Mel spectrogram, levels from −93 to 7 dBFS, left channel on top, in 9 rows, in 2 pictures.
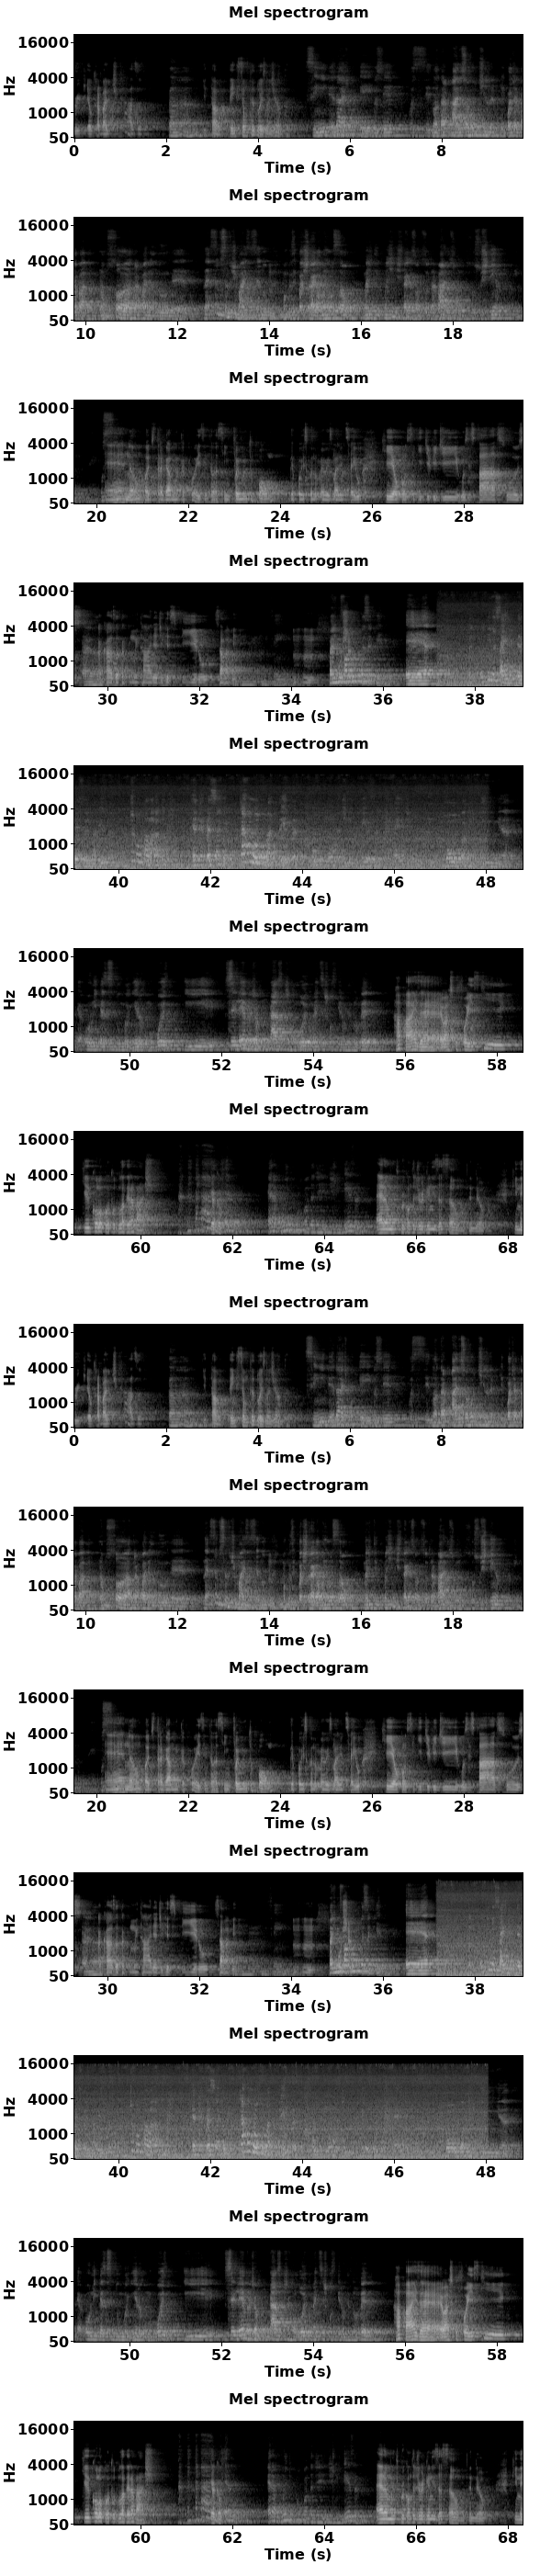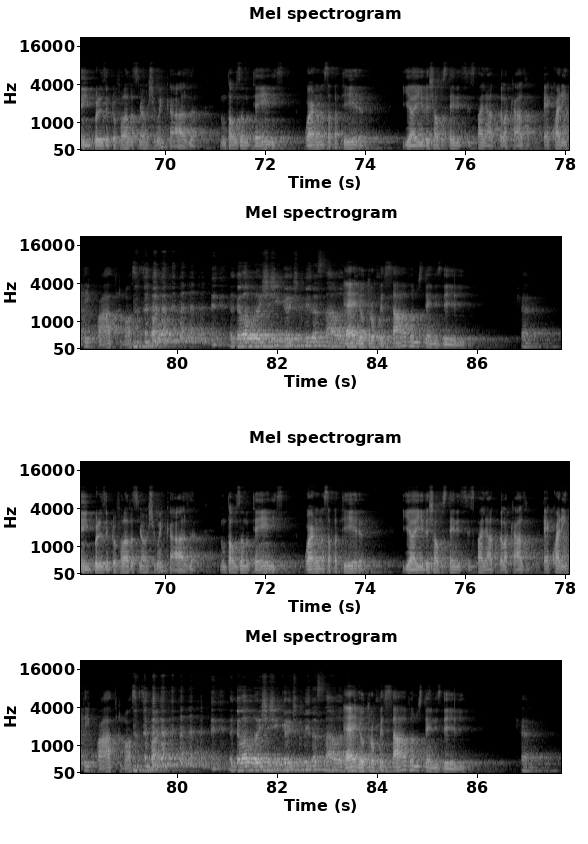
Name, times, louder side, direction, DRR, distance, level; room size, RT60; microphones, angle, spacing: voice 1, 0.0-1.5 3.0-4.6 14.0-14.5 20.2-23.9 24.2-32.8 34.0-34.5 35.0-35.4 41.9-42.3 42.6-42.7 55.8-58.2 58.7-60.3 61.5-61.8 65.1-67.5 67.8-70.6 71.1-72.3 72.8-74.0 74.8-77.3 77.6-79.6 83.3-85.8, right 2 dB, 25° right, 7 dB, 0.8 m, -35 dB
voice 2, 2.0-2.6 5.2-5.9 6.2-6.9 7.3-7.4 7.6-12.2 12.6-15.7 16.0-19.0 19.3-19.6 19.9-20.7 29.4-29.9 32.7-33.9 34.8-36.0 36.5-37.0 37.3-37.4 37.9-42.3 42.6-43.9 44.2-45.7 46.0-48.5 48.9-50.8 51.2-55.2 60.8-60.9 61.3-62.1 62.8-63.2 63.6-64.7 74.8-74.9 79.1-79.8 80.0-83.6 84.0-84.2 86.9-87.0, equal, 85° right, 1 dB, 6.5 m, -35 dB
sound 1, 37.1-48.1, right 3 dB, 55° right, 0.9 m, -38 dB
23.0 x 23.0 x 6.7 m, 2.2 s
head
